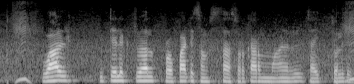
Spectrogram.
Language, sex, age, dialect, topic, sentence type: Bengali, male, 60-100, Western, banking, statement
